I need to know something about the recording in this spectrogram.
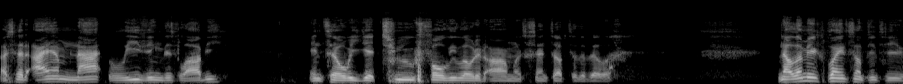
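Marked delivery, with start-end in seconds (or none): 0.3-6.1 low, flat, expressionless deadpan insistence. Retelling a demand to the GM to send omelets up: retelling own deadpan line.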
